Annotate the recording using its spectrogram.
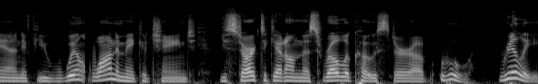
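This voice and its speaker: In a very clean recording with a silent background, a woman with an unremarkable speaking voice and fairly low pitch speaks at a fairly slow pace, the sound dry and close with no echo. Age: 60s. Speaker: podcast host and health coach. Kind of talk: interview.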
